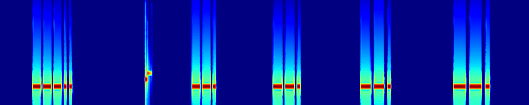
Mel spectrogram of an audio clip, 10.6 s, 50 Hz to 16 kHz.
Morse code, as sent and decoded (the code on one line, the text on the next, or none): ---.. / --. --. --. --.
8 GGGG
